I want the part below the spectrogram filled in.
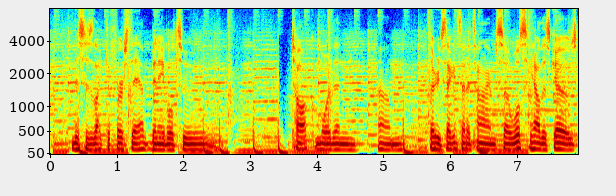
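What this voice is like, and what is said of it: Hoarse voice. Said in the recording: “I'm a little hoarse today.”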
